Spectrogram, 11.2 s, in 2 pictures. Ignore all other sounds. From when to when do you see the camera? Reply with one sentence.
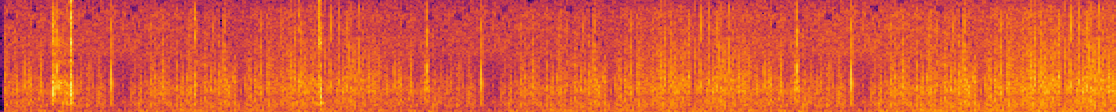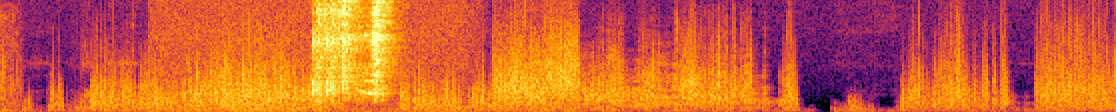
You can hear the camera from 0.2 to 1.6 s and from 6.3 to 8.1 s.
